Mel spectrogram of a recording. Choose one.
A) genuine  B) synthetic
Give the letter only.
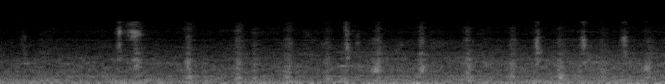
B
